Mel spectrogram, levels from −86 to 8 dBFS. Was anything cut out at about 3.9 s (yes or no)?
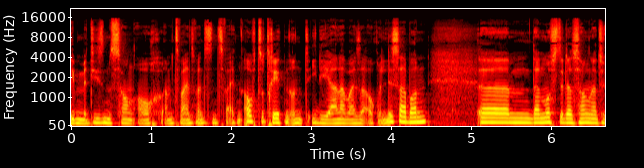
no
